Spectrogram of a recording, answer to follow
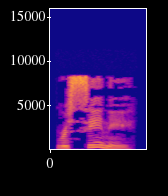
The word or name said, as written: rossini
